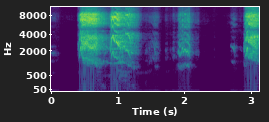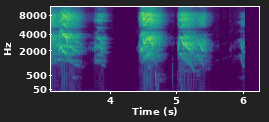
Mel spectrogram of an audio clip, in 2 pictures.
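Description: Birds squawking: a series of about ten short, harsh, shrill calls, mostly in loose pairs, with brief silences between.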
